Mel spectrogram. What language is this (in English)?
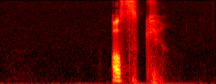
Norwegian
